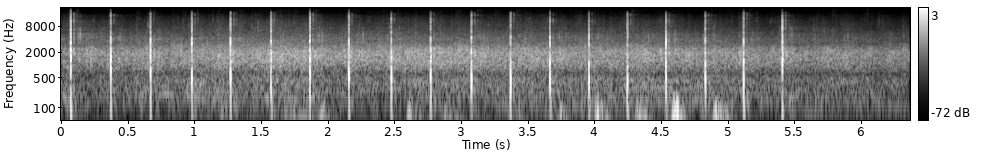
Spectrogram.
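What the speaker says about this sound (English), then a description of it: "Give them another round of applause," Applause from a convention audience, heard here as a single pair of hands clapping sharply in an even, regular rhythm, roughly three claps per second, close and distinct over a soft background of room noise.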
